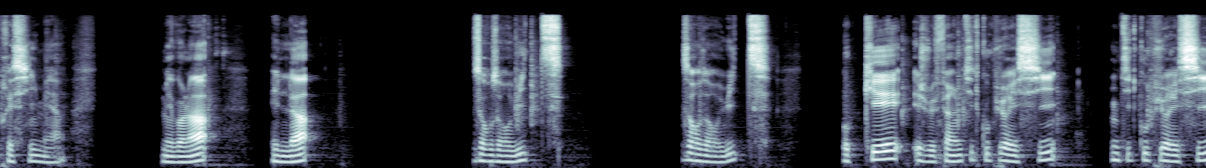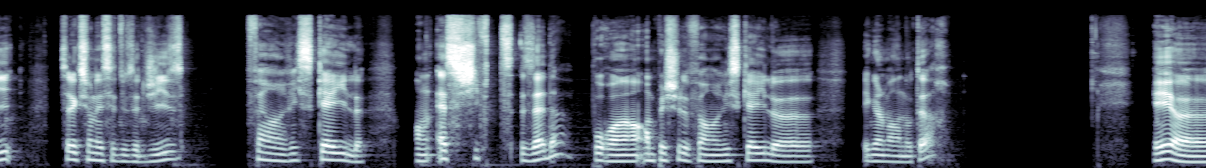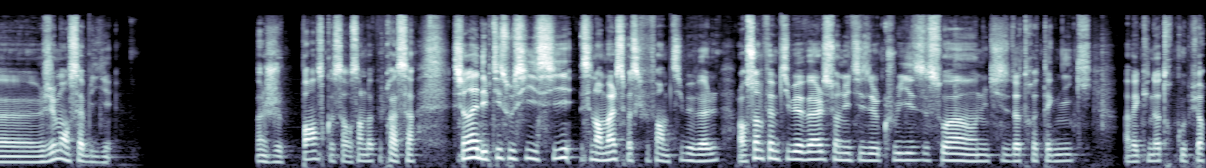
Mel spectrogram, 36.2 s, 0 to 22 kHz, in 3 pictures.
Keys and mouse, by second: 0.5 Tab, 1.9 ctrl+r, 4.3 ctrl+click, 5.1 ctrl+r, 7.0 Tab, 8.3 Tab, 9.5 ctrl+r, 10.5 Escape, 11.4 ctrl+r, 12.0 Escape, 13.8 s, 14.4 Escape, 16.2 s, 16.7 shift+z, 23.3 click, 23.7 Tab, 24.3 click, 24.9 z, 25.4-26.2 middle drag, 27.2 middle drag, 28.2-28.6 middle drag, 29.3 Tab, 29.7 middle click, 31.8 click, 32.6 middle click, 33.9 middle click, 35.0 KP_1.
